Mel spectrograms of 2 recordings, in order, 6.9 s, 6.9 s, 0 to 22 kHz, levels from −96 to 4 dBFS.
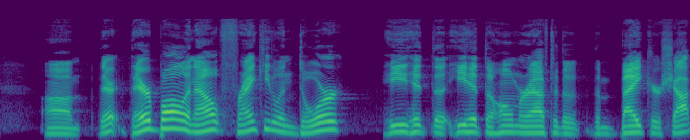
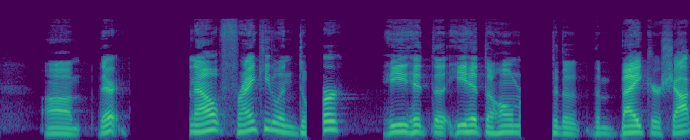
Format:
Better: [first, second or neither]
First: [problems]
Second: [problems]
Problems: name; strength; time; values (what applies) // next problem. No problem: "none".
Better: first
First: none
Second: audio cutting out; at 1.5 s for 0.5 s, at 3 s and at 5 s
